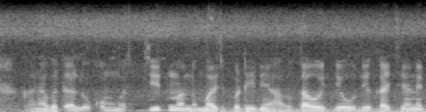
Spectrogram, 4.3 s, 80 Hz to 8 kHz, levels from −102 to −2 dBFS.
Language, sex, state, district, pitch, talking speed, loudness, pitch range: Gujarati, male, Gujarat, Gandhinagar, 110 Hz, 170 wpm, -18 LUFS, 110-115 Hz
